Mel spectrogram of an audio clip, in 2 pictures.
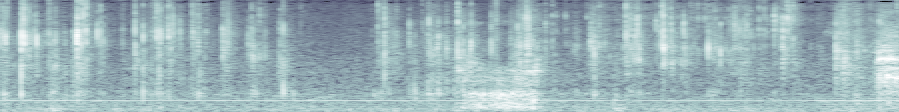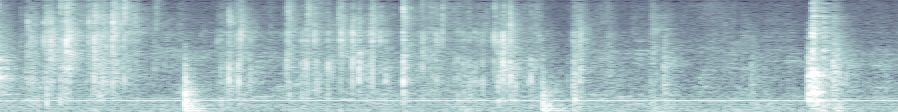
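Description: Fingers peeling the dry, papery skin off a garlic clove: light irregular crinkling and crackling over a faint steady hum, with one sharper click near the end.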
